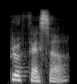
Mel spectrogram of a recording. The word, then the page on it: professor: Indian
